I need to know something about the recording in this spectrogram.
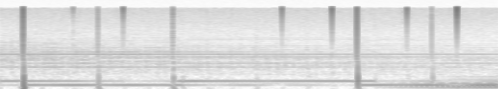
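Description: A sparse passage of glitchy electronic music: a steady sine-like drone held on two pitches, cut by four sharp, irregular clicks, the loudest about a tenth of a second in.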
